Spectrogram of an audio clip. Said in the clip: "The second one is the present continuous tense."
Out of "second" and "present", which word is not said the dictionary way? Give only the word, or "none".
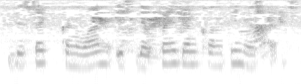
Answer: none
